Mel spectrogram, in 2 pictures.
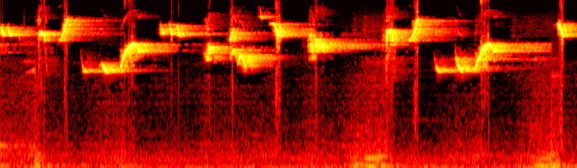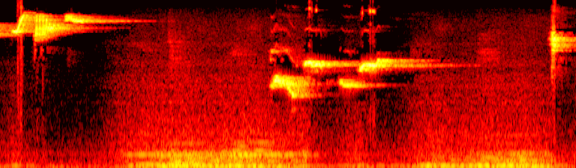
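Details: Orange-headed thrush singing teler-style: crisp upward-flicked whistled notes in quick succession, a short pause with low rumbling noise, then a few lower descending phrases.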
